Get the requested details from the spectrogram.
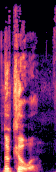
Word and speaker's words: Nacua: Are they going to have to worry about that with Cooper Kupp and Puka Nacua? Did I say that right? – Nacua.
